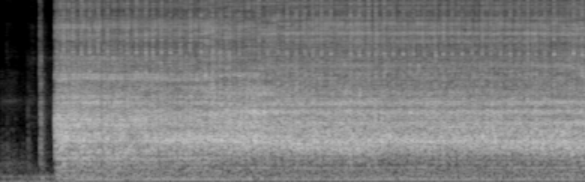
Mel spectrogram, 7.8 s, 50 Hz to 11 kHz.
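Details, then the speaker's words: 1960s Remco Tiger Cat toy jeep after gear repair, tension on the tire: a steady, even high-pitched whir of a small motor and gears with no skipping, clicking or grinding; the gear drive runs normally. "Nope, doesn't make any weird noises. Fan's still turning. Sounds great."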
